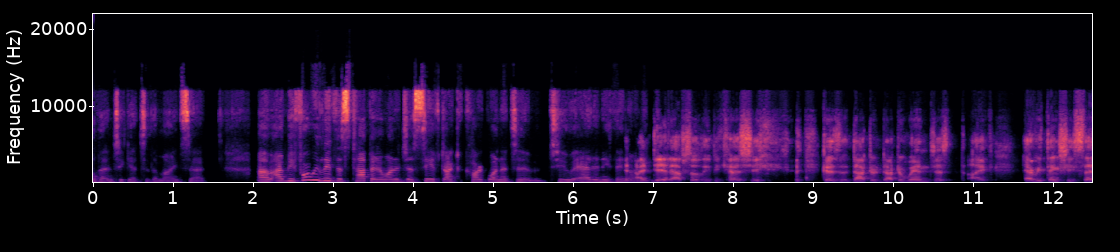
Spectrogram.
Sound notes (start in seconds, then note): 6.6 laughs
